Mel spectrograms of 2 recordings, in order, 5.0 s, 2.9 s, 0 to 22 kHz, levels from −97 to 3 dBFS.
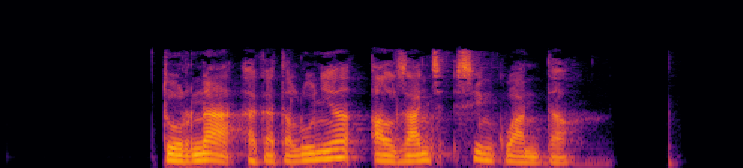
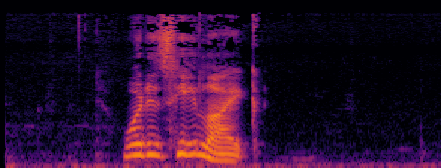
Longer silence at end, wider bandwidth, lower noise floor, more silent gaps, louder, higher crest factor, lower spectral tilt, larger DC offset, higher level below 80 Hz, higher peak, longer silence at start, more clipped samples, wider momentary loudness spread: about the same, 1.15 s vs 1.2 s; second, 7.8 kHz vs 16.5 kHz; first, -71 dBFS vs -60 dBFS; neither; first, -21 LUFS vs -25 LUFS; about the same, 20 dB vs 20 dB; first, -6 dB/octave vs -3.5 dB/octave; neither; first, -48 dBFS vs -56 dBFS; first, -2 dBFS vs -10 dBFS; first, 1.1 s vs 0.8 s; neither; about the same, 10 LU vs 10 LU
